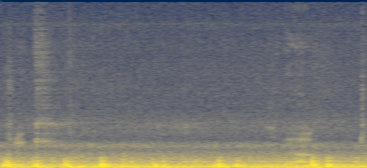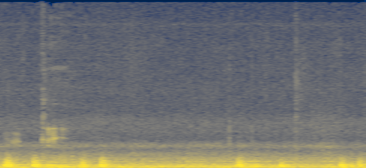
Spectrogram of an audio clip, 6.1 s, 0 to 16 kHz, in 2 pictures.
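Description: Inside a South Western Railway Siemens Desiro electric multiple unit (Class 450/444) running at speed: a steady low rumble of wheels on the rails, with irregular knocks and rattles.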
